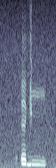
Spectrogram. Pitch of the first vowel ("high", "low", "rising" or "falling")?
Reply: falling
